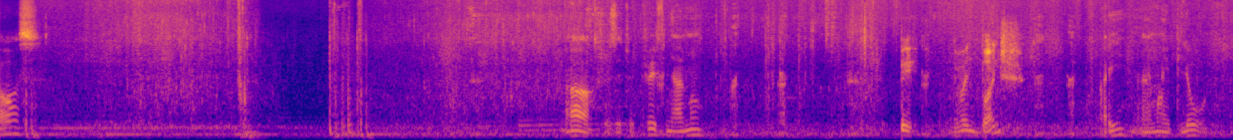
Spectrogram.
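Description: Gentle waves wash onto a sandy shore.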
